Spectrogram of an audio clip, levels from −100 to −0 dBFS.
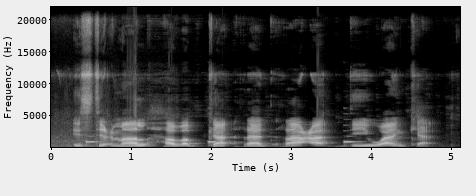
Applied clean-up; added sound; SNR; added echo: classical method log-MMSE.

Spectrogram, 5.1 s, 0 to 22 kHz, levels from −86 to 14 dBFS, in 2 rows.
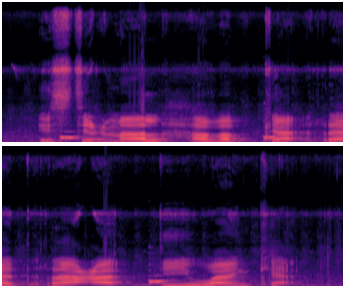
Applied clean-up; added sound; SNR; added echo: none; Bowed string instrument; 14 dB; none.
